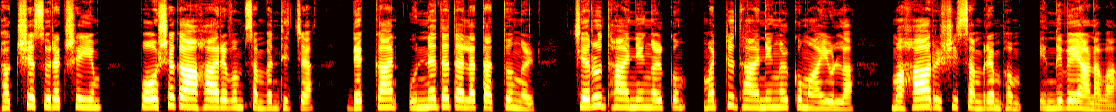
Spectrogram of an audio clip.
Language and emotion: Malayalam, neutral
